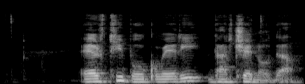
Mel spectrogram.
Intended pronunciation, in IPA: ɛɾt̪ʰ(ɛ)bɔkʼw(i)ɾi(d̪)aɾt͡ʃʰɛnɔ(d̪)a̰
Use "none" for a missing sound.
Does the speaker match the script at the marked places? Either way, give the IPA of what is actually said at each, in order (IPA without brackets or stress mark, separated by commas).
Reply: i, ɛ, d̪, d̪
